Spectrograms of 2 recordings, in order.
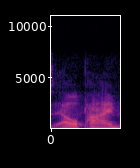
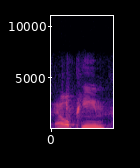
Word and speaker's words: Alpine: They're going to go with Alpine, which to many Americans is Alpine, but it's pronounced Alpine.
